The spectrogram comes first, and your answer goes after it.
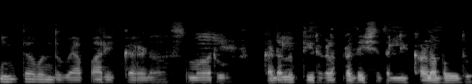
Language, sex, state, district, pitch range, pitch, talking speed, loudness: Kannada, male, Karnataka, Bijapur, 105-115 Hz, 105 Hz, 100 wpm, -34 LUFS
